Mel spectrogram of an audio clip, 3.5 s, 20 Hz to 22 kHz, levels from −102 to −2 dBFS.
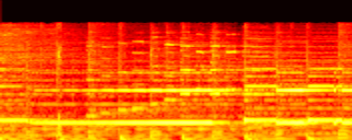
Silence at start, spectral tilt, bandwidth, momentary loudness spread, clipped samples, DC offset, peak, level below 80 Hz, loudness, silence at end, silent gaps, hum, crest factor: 0 s; -2.5 dB/octave; 11.5 kHz; 9 LU; under 0.1%; under 0.1%; -4 dBFS; -38 dBFS; -17 LUFS; 0 s; none; none; 14 dB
